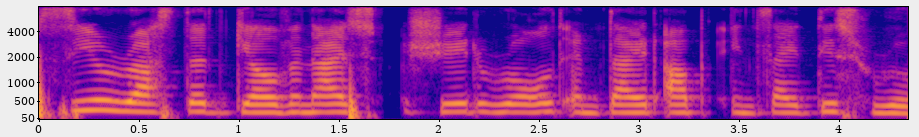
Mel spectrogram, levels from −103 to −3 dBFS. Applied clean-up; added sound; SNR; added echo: none; none; none; none.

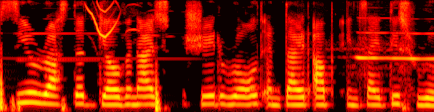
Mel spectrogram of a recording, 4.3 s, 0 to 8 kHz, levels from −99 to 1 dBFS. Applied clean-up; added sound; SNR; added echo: classical method spectral subtraction.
